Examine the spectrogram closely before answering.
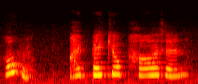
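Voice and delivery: high, loud, hurried sorry; anxious apology. Acted. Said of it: "cried Alice again".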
